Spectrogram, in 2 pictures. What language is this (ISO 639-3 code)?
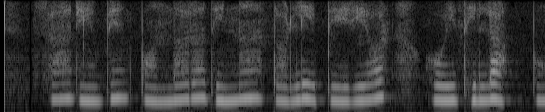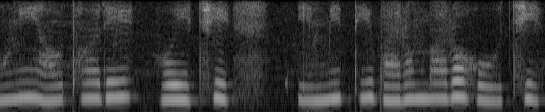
ori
